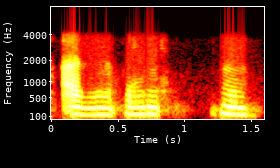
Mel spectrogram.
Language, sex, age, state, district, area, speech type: Manipuri, female, 60+, Manipur, Imphal East, urban, conversation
